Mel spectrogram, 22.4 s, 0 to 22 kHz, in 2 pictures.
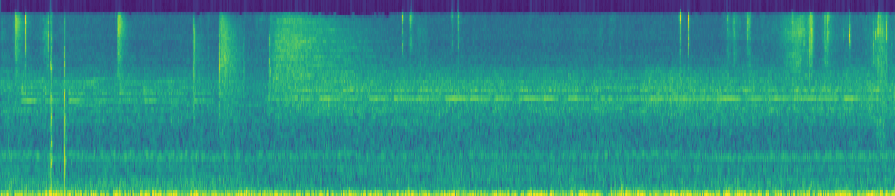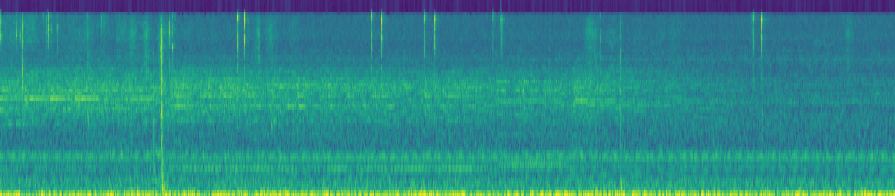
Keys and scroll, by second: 1.4 ctrl+-, 2.5 ctrl+0.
